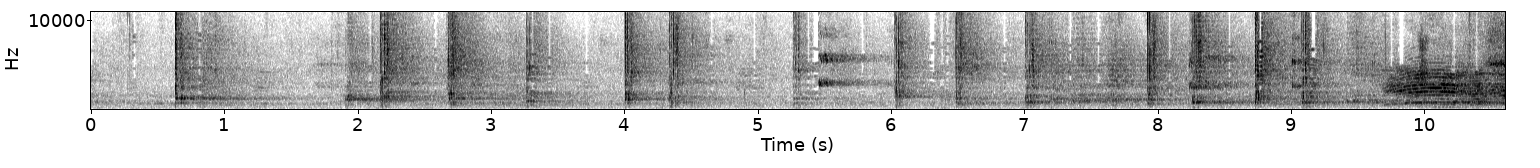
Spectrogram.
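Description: A pickleball rally: paddles strike the plastic ball back and forth in sharp pops. The hits come faster near the end in a rapid exchange of hard shots, a little bang fest.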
